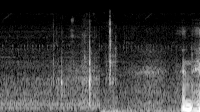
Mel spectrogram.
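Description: Quiet background hum with a couple of faint clicks. About halfway in, a low steady rumble of outdoor background noise starts, and a single spoken word comes near the end.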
